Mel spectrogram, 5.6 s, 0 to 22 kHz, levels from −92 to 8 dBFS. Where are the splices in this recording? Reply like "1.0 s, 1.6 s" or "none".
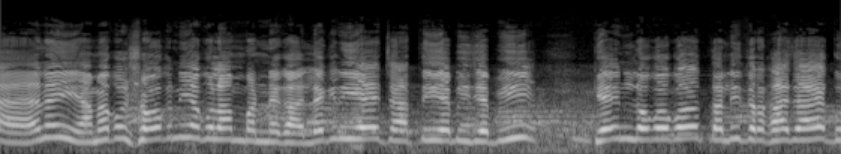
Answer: none

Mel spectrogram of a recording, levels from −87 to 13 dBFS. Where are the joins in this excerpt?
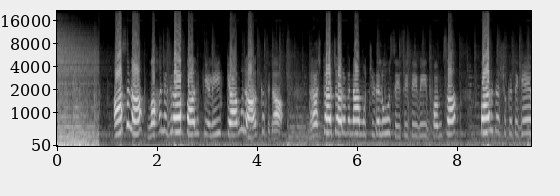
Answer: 0.9 s

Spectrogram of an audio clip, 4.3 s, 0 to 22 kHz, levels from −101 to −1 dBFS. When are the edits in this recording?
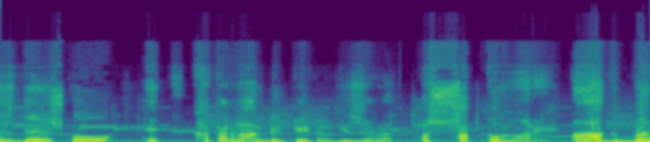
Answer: none

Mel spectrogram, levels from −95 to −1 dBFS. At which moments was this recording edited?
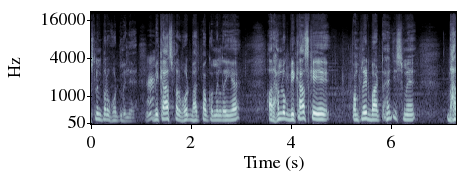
none

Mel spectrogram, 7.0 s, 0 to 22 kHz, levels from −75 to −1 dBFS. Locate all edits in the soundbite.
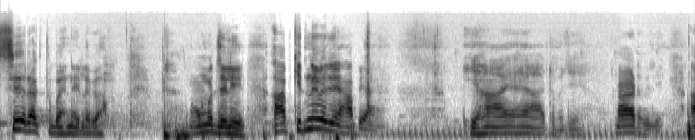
1.6 s

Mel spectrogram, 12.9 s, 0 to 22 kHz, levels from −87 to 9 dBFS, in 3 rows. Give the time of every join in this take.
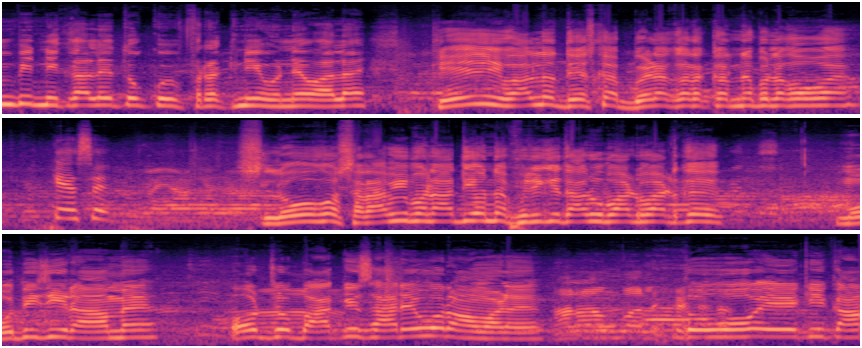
2.0 s, 8.2 s

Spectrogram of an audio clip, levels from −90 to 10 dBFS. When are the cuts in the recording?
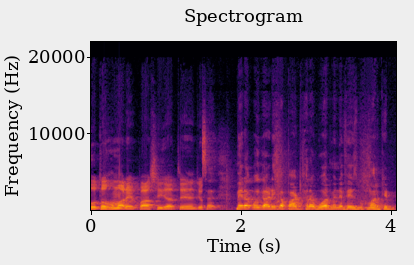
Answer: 1.5 s

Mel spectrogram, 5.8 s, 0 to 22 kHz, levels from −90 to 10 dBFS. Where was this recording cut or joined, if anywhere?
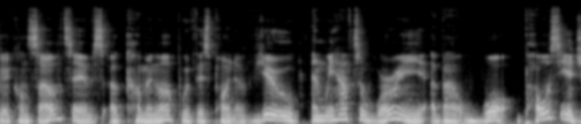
3.0 s

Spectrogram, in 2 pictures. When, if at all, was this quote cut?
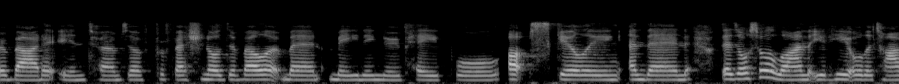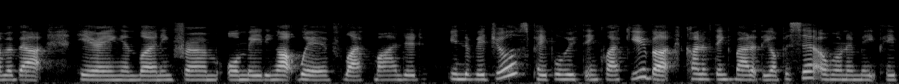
3.2 s, 5.0 s, 13.3 s, 15.8 s

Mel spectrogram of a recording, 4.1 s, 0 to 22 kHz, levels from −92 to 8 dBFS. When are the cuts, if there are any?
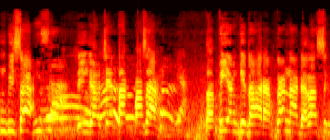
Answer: none

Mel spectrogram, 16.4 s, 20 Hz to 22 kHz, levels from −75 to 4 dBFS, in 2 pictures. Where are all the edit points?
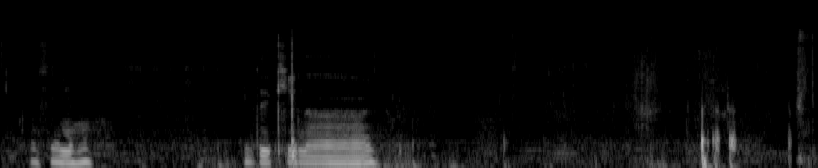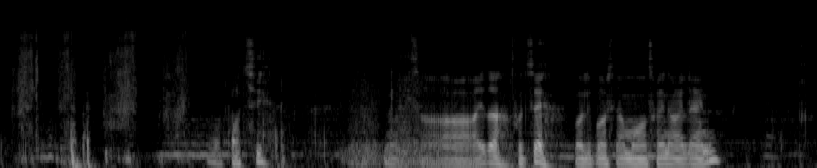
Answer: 8.0 s

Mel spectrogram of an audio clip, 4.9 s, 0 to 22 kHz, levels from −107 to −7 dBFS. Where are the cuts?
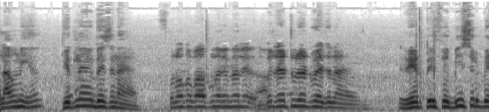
none

